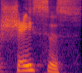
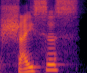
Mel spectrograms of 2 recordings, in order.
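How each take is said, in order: First: The first syllable sounds like 'shay'. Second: The first syllable sounds like 'shy'. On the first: It follows how his name is really said. The speaker calls it right. "Shasis doesn't sound funny" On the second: It makes the name sound like ISIS. The speaker calls it wrong. "you can kind of look at it as like Shisis, that's funny. ... that's not how you say his name"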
